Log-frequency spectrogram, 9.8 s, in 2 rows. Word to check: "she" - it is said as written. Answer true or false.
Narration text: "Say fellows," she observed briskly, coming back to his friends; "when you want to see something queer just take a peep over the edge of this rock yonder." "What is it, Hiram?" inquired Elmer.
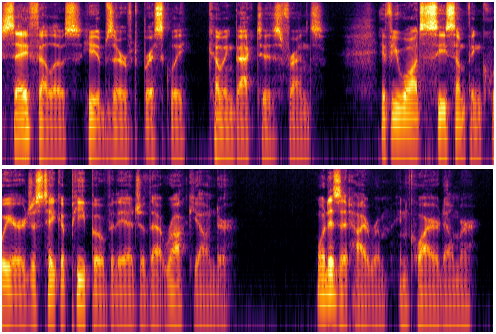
false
